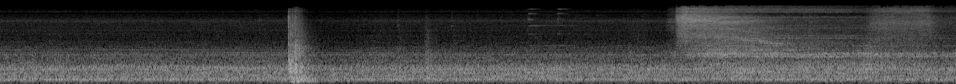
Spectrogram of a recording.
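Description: A Kintetsu limited express electric train standing at the platform with a steady hum; about three seconds in, the conductor's cab door slams shut with one sharp knock. Near the end, a sudden loud hiss of compressed air begins and slowly fades: the brakes releasing as the train gets ready to depart.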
